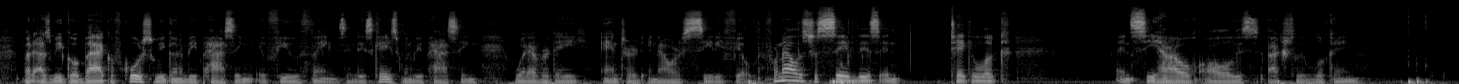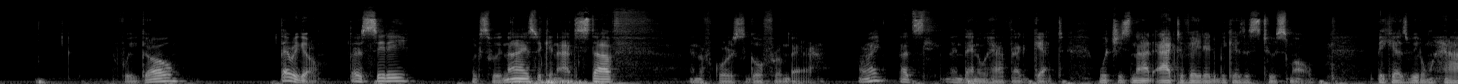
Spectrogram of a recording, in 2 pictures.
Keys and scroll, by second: 8.5 super+s, 12.7 ctrl+r.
